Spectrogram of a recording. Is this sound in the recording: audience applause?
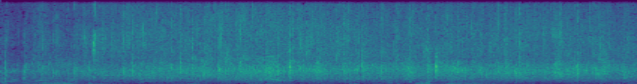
yes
